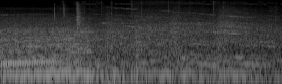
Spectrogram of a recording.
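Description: Race cars in the video game Le Mans Ultimate, including a Toyota, a steady engine drone with shifting pitch and a brief rev, continuous and moderately loud with no talk.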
